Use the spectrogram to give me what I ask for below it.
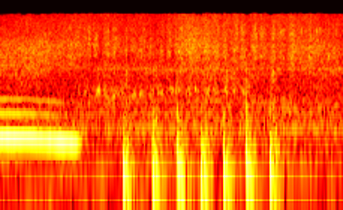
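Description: Teeth are brushed in a bathroom with seven quick, evenly spaced scrubbing strokes of a toothbrush. They follow a fading whistle-like tone at the start, and no one speaks.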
